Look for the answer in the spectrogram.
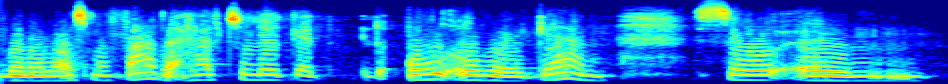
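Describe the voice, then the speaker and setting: Halting woman from Greenland, muffled audio. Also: on the low side. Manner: halting, searching for words, reflective. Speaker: panelist, artist. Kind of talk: panel conversation. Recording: muffled, dull sound.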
